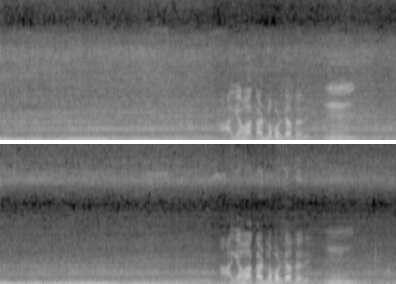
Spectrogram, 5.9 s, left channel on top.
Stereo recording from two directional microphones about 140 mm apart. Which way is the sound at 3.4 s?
70° right (ahead or behind).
